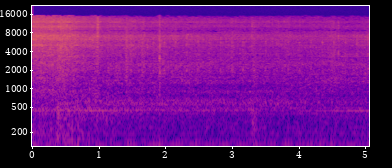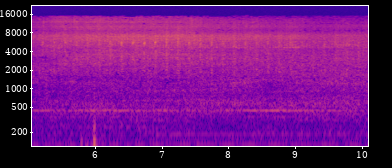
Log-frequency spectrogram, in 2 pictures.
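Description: A car engine idling steadily, heard as the door stands open, with a faint steady hum over it. A single thump comes about six seconds in.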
